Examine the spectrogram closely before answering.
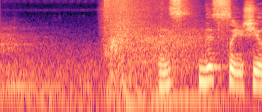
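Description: A large snake hisses and strikes.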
